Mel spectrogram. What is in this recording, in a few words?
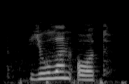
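"юлӧн от", Komi, female; kpv audio dict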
